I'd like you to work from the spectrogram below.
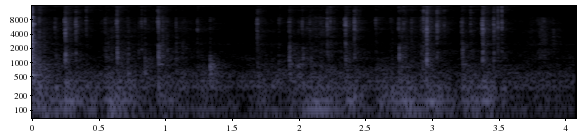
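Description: Someone types a task name on a computer keyboard in a steady run of quick, close, light key clicks with small pauses.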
